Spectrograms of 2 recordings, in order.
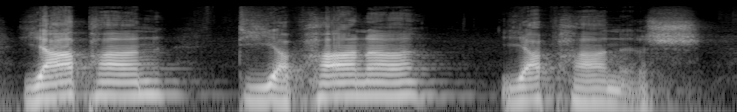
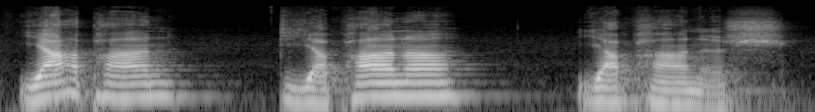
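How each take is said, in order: Both takes have the same delivery.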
